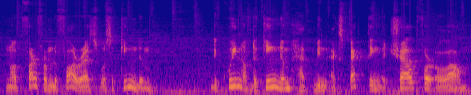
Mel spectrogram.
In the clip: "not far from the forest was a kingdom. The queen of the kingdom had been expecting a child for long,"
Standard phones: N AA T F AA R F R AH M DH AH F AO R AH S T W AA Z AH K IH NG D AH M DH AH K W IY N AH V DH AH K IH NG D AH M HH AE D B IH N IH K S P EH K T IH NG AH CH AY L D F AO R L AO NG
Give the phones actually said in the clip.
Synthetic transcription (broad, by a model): N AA T F AA R F R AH M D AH F AO R AH S T W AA S AH K IH NG D AH M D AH K W IY N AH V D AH K IH NG D AH M HH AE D B IH N IH K S P EH K T IH NG AH CH AY L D F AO R L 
